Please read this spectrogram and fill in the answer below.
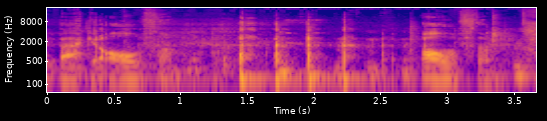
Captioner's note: laughing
